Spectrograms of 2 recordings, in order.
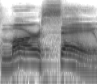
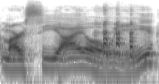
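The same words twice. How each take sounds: First: The L sound in the middle is silent. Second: The L sound in the middle is pronounced. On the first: The speaker calls it right. "Those L's, especially in the middle, they are silent" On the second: The speaker calls it wrong. "So it's not Marseille"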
